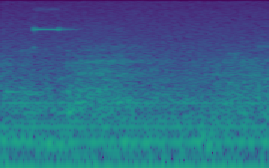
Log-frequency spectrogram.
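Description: A single short, high electronic beep from the air fryer's control panel as a button is pressed to set it, over faint room tone.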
